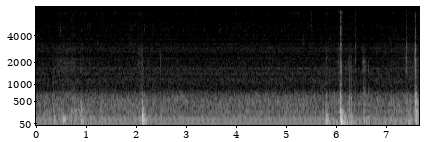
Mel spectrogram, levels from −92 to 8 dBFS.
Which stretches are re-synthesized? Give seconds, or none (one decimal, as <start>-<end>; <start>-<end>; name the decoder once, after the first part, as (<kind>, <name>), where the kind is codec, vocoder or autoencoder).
2.9-3.7 (vocoder, Vocos); 6.3-6.8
